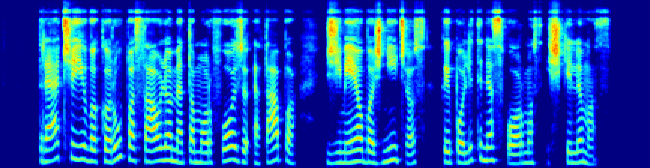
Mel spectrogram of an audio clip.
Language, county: Lithuanian, Tauragė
